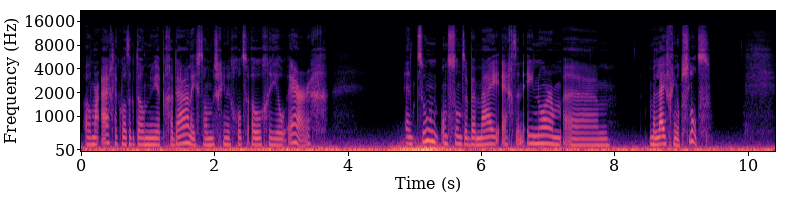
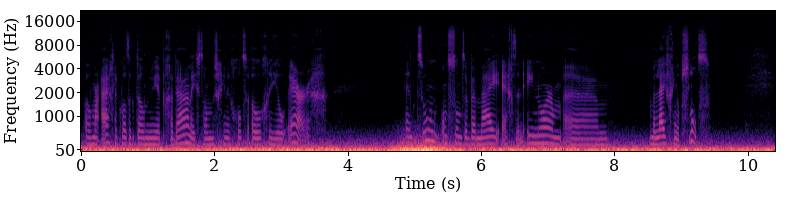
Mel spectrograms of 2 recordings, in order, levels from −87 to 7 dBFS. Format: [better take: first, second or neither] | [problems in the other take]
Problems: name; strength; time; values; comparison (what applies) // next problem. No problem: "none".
first | wind noise on the microphone; heavy; 4 dB below the speech; occasional gusts in the first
